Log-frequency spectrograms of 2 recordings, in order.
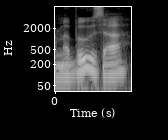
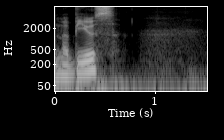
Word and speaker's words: Mabuse: Thanks to Stephen for the correct pronunciation of Dr. Mabuza, which I think I previously called Mabuse.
